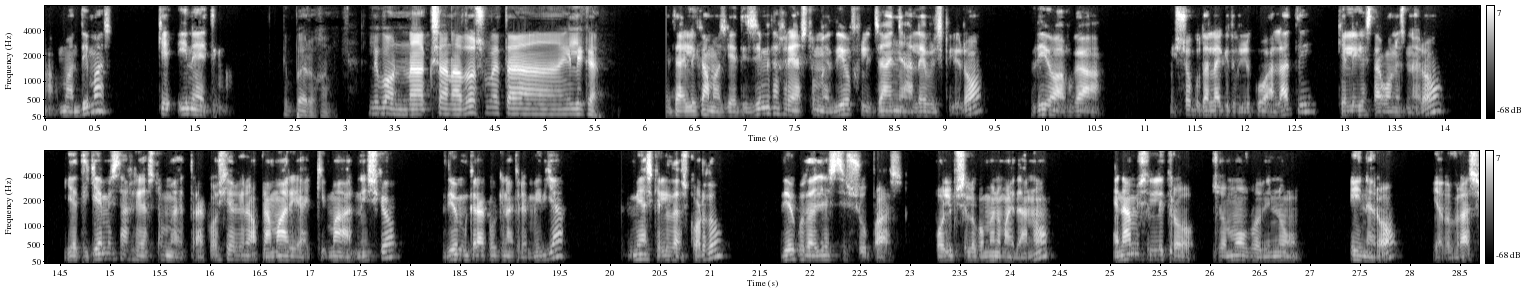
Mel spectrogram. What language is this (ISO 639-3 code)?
ell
